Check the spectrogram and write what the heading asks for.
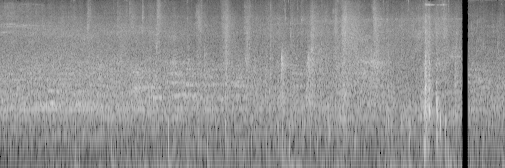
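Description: Bangkok MRT Blue Line metro train: the steady rumble and hiss of the train running, heard from inside the car, with scattered clicks and a few louder knocks near the end.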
